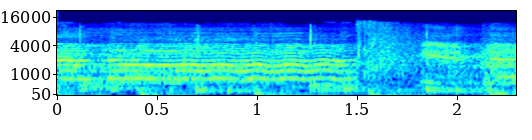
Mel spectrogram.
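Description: A large group of people singing together, holding long notes, over a backing track with a steady bass beat; the held note changes about one and a half seconds in.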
